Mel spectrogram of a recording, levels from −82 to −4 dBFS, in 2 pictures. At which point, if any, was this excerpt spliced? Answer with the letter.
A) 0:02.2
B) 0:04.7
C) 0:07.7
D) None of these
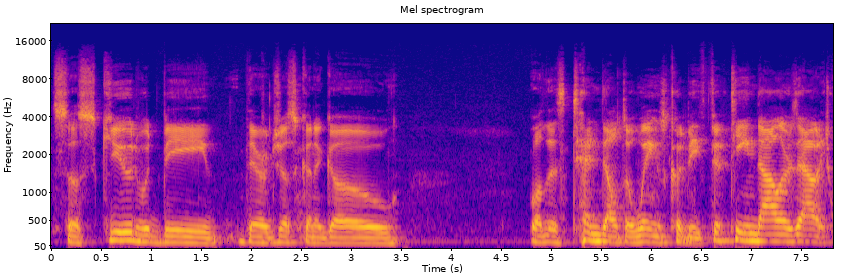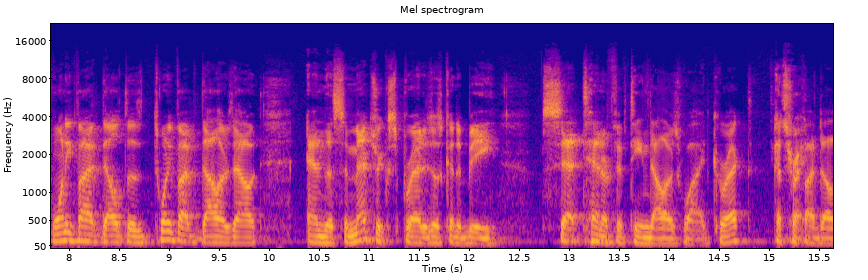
C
